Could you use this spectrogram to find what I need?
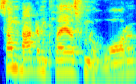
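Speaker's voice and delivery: high, speechifying, preachy pep-talk voice. Quoting a player's speech while talking football: Jameis Winston impression. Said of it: "that was a good impression".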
